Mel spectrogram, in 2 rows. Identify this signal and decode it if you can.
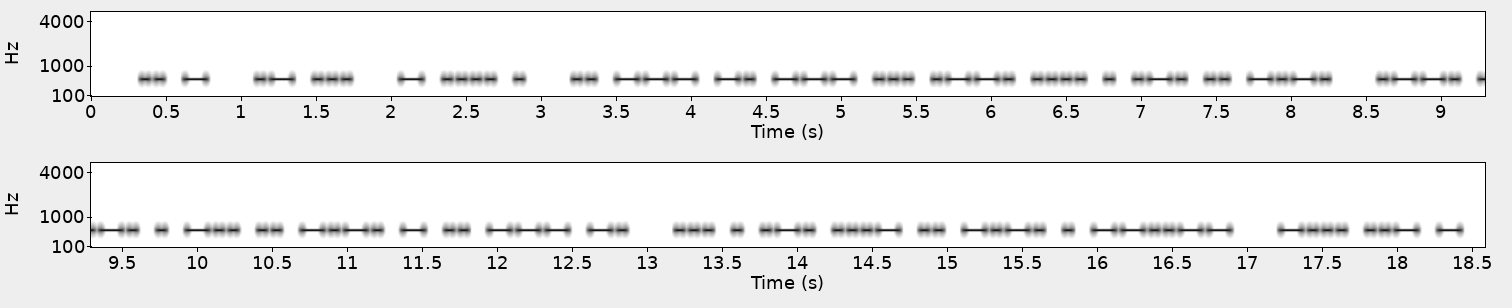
Morse code, heard as a keyed tone, about 25 wpm, 600 Hz. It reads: IT AS THE IONOSPHERIC PREDICTION SERVICE, BUT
